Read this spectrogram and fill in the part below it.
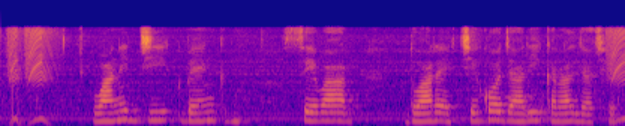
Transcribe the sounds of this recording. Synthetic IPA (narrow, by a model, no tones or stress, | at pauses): ʋaːnɪd͡ʒiːkbɛ̃ːŋk | seːʋaɾ | d̪waːɾet͡ʃeːkod͡ʒaːɾikəɾəld͡ʒaːt͡ʃʰɛ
